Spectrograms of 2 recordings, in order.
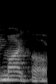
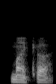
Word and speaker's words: Mycah: Your name is Michael, right? I just want to make sure I Micah, pronounce it. Micah.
